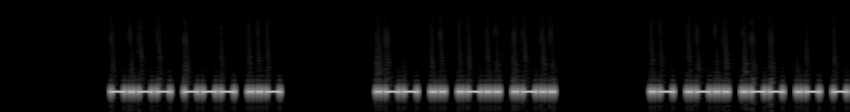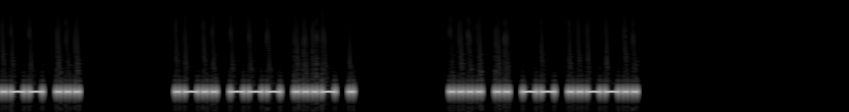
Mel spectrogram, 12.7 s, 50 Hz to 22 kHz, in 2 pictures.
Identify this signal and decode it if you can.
Morse code, heard as a keyed tone, about 36 wpm, 700 Hz. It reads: YOU WILL ALWAYS LOVE HIM?
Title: 3x Word-Spacing - Sentences from Top 400 Words - 35wpm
